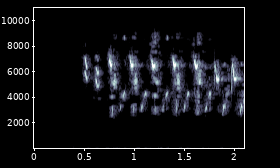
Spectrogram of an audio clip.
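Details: European goldfinch singing on an Andalusian tutoring recording made for teaching young birds: quick jingling twitter of sharp, high notes, about five per second, starting abruptly after a short silence.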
